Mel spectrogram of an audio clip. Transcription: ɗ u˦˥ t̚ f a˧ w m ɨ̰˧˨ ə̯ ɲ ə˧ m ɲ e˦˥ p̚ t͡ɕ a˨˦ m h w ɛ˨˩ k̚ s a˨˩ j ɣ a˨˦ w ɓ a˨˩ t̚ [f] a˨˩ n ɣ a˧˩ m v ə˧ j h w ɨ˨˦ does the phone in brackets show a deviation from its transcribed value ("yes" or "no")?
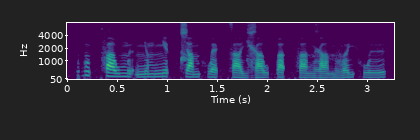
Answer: no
